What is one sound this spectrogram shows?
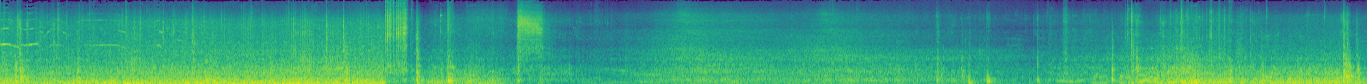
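An old bus engine rumbles loudly while driving.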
